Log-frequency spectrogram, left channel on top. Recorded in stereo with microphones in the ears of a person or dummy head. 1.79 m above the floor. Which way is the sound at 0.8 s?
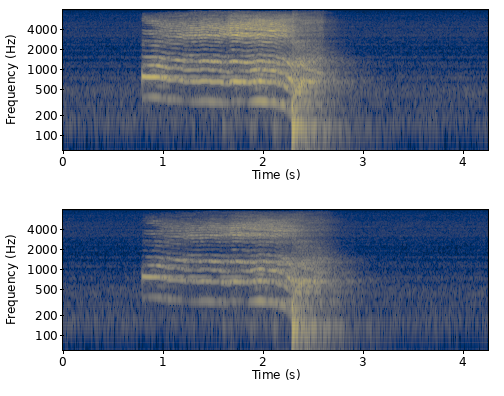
70° left (ahead or behind).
